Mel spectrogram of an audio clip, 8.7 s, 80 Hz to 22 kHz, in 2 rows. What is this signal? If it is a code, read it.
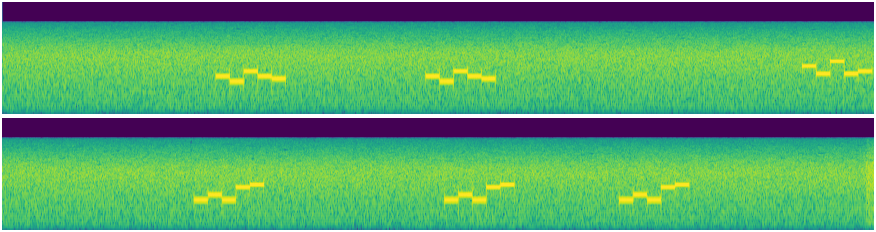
Five-tone selective call (ZVEI), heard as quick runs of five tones, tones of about 70 ms, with radio hiss and a squelch burst at the end. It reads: 53754 53754 96667 24278 24278 24278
